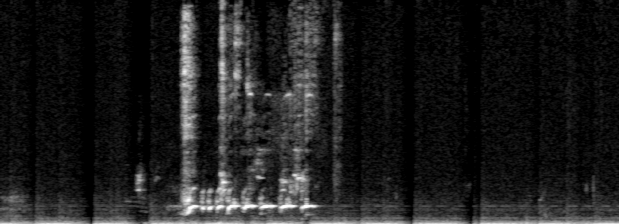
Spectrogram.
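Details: Zebra dove (Geopelia striata), recorded around Bekasi, Depok, West Jakarta or Tangerang and cleaned with noise reduction, gives a quick run of about five soft, clipped cooing notes at even pitch over a steady low electronic hum.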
